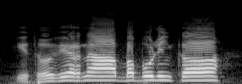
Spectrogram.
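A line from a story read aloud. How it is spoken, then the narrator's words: Meaningful low boom. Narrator (Russian): значимо прогудел Митя, сдвигая брови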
